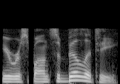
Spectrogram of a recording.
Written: irresponsibility

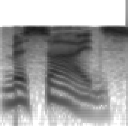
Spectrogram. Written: besides

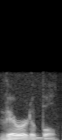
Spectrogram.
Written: veritable

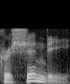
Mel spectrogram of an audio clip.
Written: crescendi

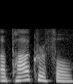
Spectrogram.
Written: apocryphal

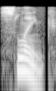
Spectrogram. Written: slink

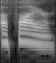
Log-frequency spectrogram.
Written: afire

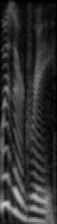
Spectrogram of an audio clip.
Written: wizardry

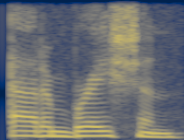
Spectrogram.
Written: adumbration

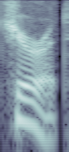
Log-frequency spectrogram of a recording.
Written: curate

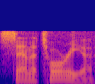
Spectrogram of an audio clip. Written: sanatoria

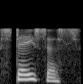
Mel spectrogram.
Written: stasis

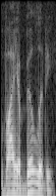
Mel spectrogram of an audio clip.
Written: viability

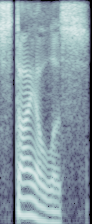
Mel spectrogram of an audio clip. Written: styleless

